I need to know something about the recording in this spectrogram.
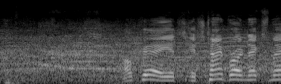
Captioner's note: crowd chatter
